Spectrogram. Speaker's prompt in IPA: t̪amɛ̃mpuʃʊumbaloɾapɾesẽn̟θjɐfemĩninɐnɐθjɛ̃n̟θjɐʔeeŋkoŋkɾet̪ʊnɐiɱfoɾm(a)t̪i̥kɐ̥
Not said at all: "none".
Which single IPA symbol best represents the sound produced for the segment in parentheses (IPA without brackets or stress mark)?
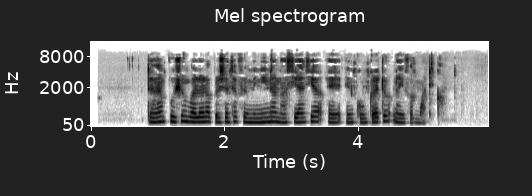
a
